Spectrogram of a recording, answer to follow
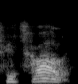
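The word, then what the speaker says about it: hataałii: they would use is hetali and any navajo is listening in please forgive my pronunciation i'm doing my best but it's hitali and that word is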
